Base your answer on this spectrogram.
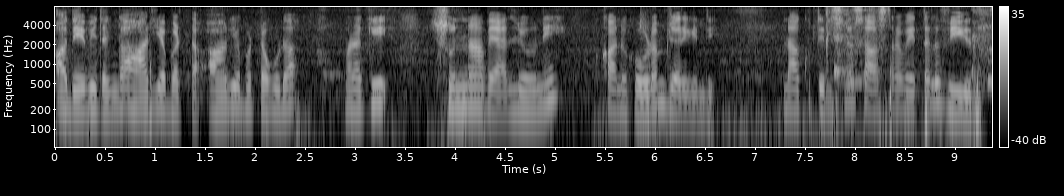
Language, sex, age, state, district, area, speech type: Telugu, female, 30-45, Andhra Pradesh, Kurnool, rural, spontaneous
